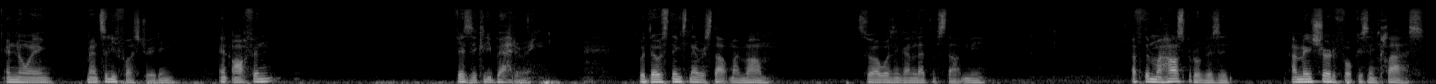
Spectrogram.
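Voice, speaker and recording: A young man in his late teens, a native Spanish speaker from Guatemala, reading his personal essay aloud in earnest, measured short phrases at a school graduation ceremony. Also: on the low side, dark tone.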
